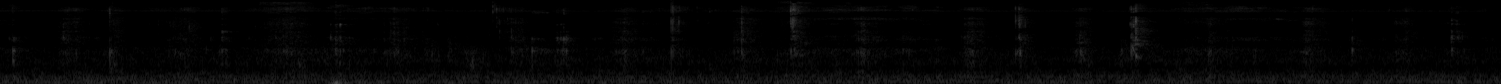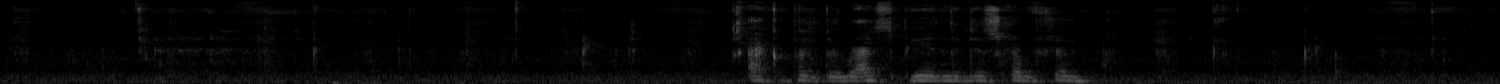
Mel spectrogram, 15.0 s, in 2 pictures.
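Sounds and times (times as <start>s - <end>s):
wet mouth clicks chewing: 0.0s - 11.6s.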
